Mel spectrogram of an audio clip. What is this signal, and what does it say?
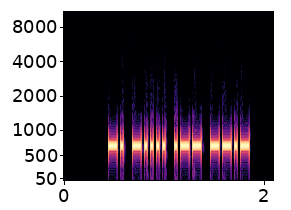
Morse code, heard as a keyed tone, about 39 wpm, 700 Hz. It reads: N6WQ
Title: USA Call Signs - 4 Characters - Repeated 3x - 40wpm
